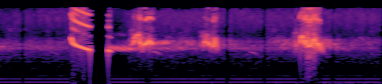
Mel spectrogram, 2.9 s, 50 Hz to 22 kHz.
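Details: Eagle at the nest alerting to a large bird passing nearby, 12 July 2014: one loud, piercing down-slurred whistle followed by softer chittering notes, with a faint background hum.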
